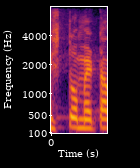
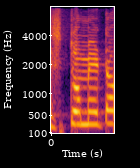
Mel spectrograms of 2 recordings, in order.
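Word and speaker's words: stomata: अच्छा, स्टोमेटा और स्टोमाटा में कोई भी डाउट मत लाना, दोनों एक ही चीज है, अलग अलग लोग अलग अलग प्रोनाउंस करते हैं। मैं स्टोमेटा प्रोनाउंस करता हूं, ठीक है, आपकी जो मर्जी हो प्रोनाउंस कर लीजिएगा।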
